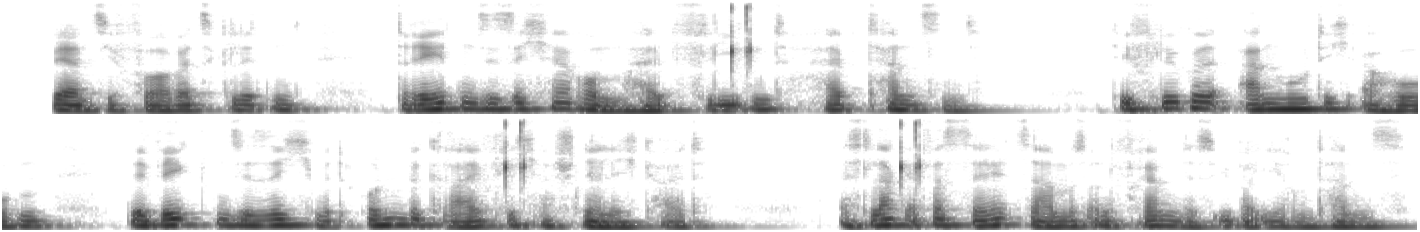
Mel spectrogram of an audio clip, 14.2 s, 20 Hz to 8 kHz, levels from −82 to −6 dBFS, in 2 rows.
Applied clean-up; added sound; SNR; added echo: none; Finger snapping; 17 dB; reverberation time 0.4 s.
